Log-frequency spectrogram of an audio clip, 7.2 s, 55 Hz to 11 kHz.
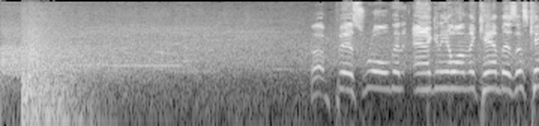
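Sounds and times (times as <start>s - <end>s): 
body slammed into glass: 0.0s - 1.8s
speech: 4.2s - 7.1s.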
